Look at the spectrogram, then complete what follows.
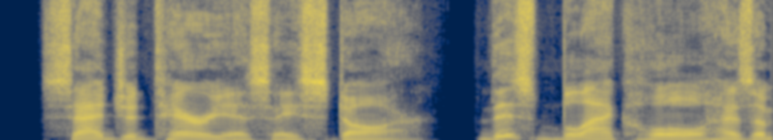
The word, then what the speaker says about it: Sagittarius A*: At the heart of our own Milky Way galaxy lies such an object, a supermassive black hole named Sagittarius A*, pronounced Sagittarius A star.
